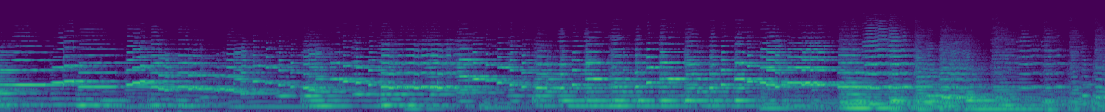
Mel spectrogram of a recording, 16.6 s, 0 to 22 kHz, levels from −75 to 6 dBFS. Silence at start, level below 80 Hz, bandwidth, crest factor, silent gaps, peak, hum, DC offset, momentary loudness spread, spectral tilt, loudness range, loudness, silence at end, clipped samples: 0 s; -42 dBFS; 13.5 kHz; 16 dB; none; -6 dBFS; none; under 0.1%; 8 LU; -5 dB/octave; 4 LU; -22 LUFS; 0 s; under 0.1%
